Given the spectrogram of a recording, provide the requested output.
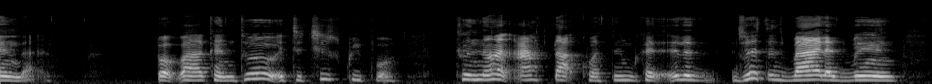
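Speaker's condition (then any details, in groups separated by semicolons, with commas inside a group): Cerebral palsy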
